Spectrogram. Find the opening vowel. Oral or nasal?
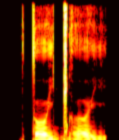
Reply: oral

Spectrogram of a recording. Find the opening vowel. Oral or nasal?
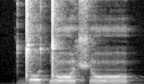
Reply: oral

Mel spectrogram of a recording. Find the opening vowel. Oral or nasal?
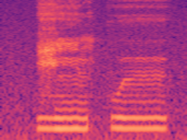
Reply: nasal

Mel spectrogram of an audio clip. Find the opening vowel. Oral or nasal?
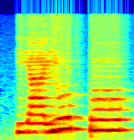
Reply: oral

